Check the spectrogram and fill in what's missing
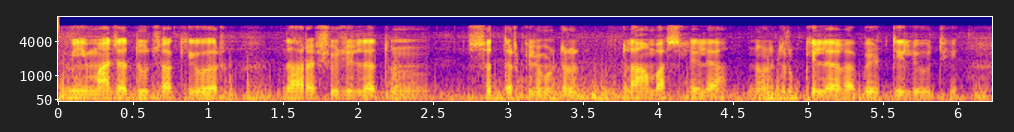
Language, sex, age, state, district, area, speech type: Marathi, male, 18-30, Maharashtra, Osmanabad, rural, spontaneous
